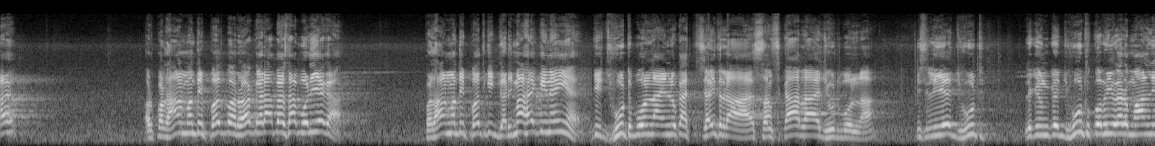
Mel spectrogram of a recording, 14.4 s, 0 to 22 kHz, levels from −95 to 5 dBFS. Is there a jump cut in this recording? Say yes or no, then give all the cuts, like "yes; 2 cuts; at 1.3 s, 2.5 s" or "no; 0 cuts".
yes; 1 cut; at 7.4 s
